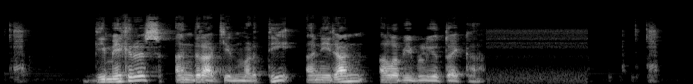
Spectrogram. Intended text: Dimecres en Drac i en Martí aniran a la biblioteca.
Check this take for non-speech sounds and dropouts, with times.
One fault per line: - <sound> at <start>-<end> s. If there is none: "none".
none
